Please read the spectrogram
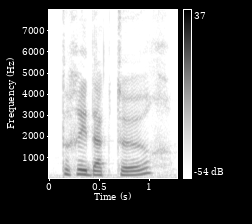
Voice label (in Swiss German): "redakteur", alsace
